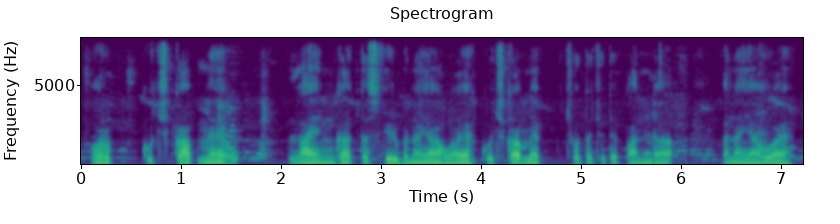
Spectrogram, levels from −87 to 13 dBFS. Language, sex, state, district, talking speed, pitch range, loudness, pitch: Hindi, male, Meghalaya, West Garo Hills, 150 wpm, 100-110 Hz, -21 LUFS, 105 Hz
